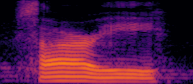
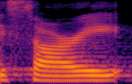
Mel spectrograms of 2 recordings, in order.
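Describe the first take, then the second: First: Low, soft, grudging mock sorry; half-hearted apology. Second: Said in the usual way. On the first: Shown as a demonstration. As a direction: mumble a sorry you don't mean. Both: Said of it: "sometimes you're just like".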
